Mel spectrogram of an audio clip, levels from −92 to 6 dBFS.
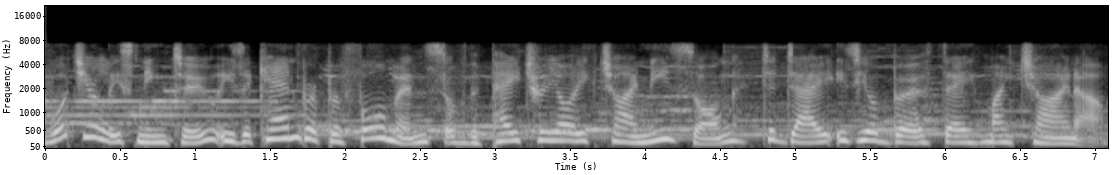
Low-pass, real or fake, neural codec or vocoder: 7.2 kHz; real; none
